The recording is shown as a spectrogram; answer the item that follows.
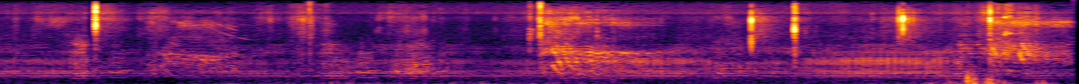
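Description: LED lightsaber blades striking each other while sparring: about half a dozen sharp clacks, one every second or two, over a steady low hum, with a louder low rumble near the end.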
